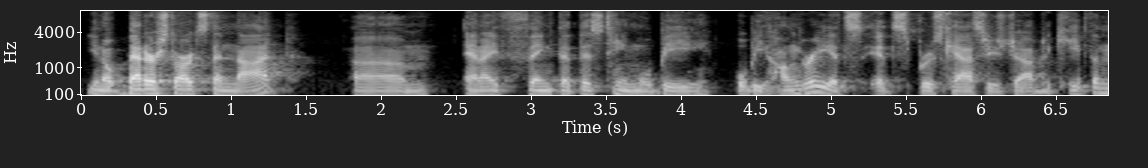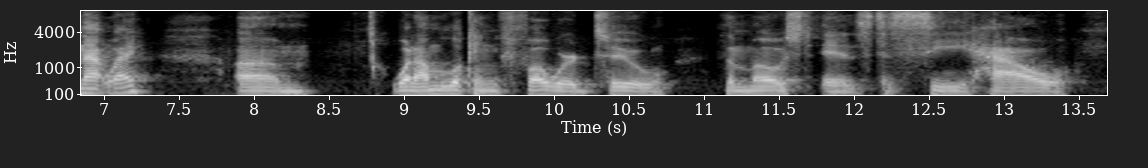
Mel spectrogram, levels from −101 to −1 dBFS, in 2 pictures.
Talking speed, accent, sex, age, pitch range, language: 175 wpm, American, male, 30-49, 90-110 Hz, English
